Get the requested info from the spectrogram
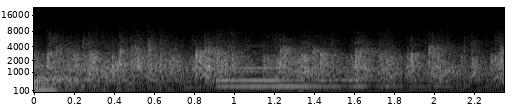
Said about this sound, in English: Amen. Bless you so much. Amen. Let's give the Lord a clap of praise. Amen.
